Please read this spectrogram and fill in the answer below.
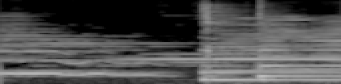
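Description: Sitar played solo: a held note is bent downward in a slow slide (meend) about half a second in, then two fresh plucked strokes ring out, the first just past a second in and the second about half a second later.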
